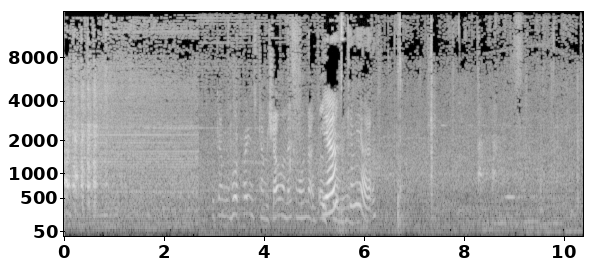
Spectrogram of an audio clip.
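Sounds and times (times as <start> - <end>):
starter motor of an electric mail-delivery car in a hospital area: 0.0 - 2.7
speech: 3.1 - 6.5.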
